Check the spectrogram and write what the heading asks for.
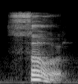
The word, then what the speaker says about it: Thawr: ये थौर नहीं है, ना ही ये दौर है, ये क्या है? सौर, सौर, सौर।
